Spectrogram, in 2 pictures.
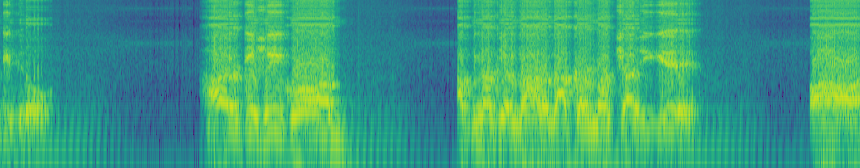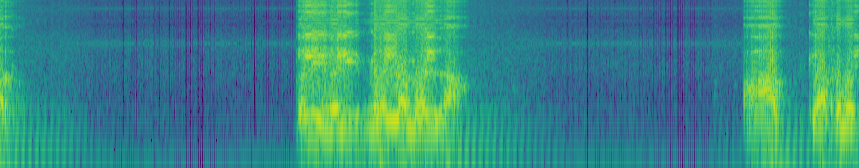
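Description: A man speaks in bursts over a phone line, with pauses between phrases.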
